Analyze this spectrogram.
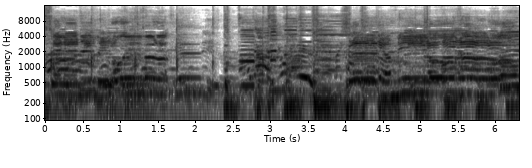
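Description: Live Paraguayan polka played on acoustic guitars and a piano accordion: the accordion carries the melody over a steady strummed guitar rhythm.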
